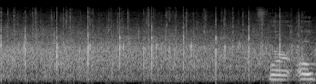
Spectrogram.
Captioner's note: applause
